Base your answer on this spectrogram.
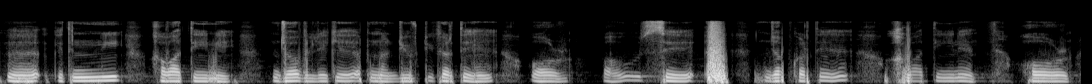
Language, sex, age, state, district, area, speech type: Urdu, male, 30-45, Bihar, Khagaria, rural, spontaneous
